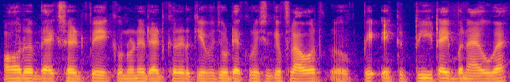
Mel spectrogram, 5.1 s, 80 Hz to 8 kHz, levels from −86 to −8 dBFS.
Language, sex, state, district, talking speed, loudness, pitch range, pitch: Hindi, male, Chandigarh, Chandigarh, 235 wpm, -20 LUFS, 105-110 Hz, 105 Hz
